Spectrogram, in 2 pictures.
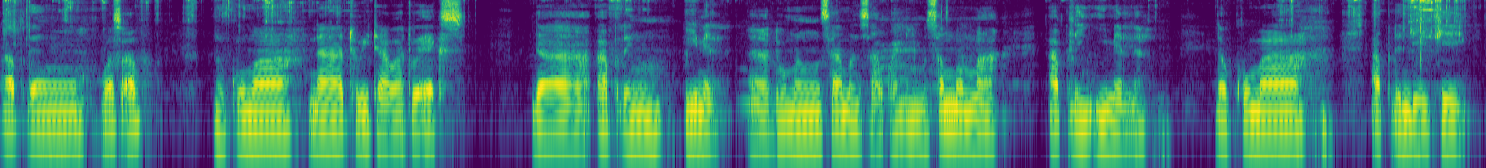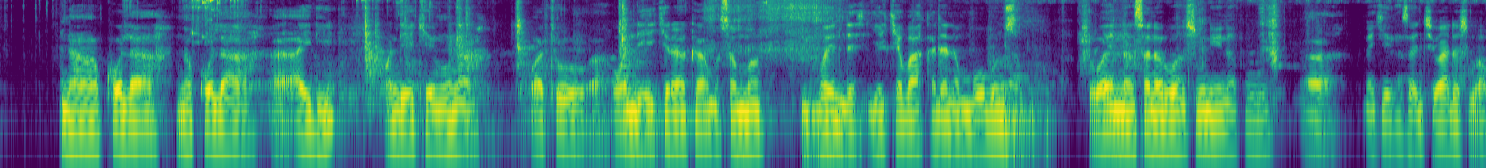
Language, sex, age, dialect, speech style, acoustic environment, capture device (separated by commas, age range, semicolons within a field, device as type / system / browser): Hausa, male, 25-34, Nigeria - Kano, relaxed; happy, people talking; nature, mobile / Linux / Chrome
